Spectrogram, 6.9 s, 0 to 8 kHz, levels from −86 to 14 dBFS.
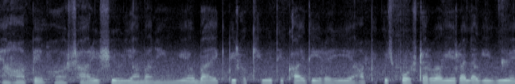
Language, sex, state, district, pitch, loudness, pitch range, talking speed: Hindi, female, Uttar Pradesh, Varanasi, 185 Hz, -23 LUFS, 185-195 Hz, 225 wpm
